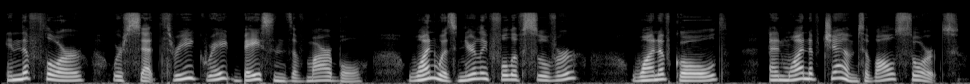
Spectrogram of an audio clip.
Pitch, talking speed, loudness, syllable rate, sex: 200 Hz, 160 wpm, -19 LUFS, 4.2 syllables/s, female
